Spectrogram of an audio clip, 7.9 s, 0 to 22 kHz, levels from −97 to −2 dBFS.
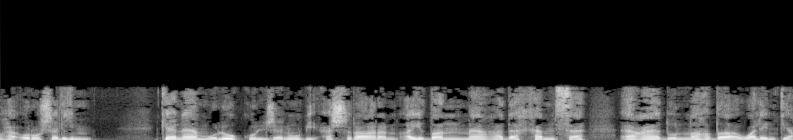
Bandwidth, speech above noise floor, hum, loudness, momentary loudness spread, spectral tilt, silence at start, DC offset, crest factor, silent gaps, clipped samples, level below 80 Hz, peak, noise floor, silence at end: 8.8 kHz; 34 dB; none; -17 LUFS; 6 LU; -5 dB/octave; 0 s; under 0.1%; 14 dB; none; under 0.1%; -48 dBFS; -2 dBFS; -50 dBFS; 0 s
